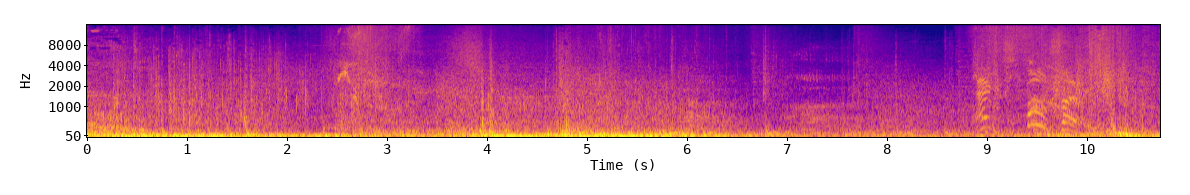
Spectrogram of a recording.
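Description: Spell blasts from Confringo and Incendio in the Hogwarts Legacy video game crackle and boom in a dense, continuous battle mix, with repeated bursts and whooshes layered over game sounds and a voice calling out spells.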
